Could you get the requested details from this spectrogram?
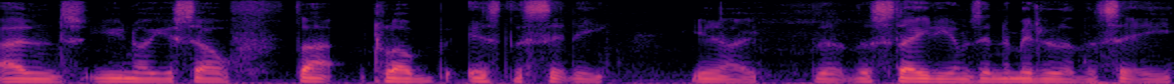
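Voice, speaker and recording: In a southern English accent, a man with a dark, mellow tone speaks at a fairly low pitch and a moderate pace, his intonation monotone and flat. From Newcastle, north-east England. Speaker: podcaster and charity founder. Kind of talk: radio interview.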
